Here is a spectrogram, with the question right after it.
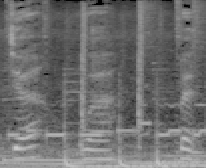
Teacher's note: Contoh lain, dalam proses pengimbuhan sufiks an pada jawab akan terjadi pergeseran letak bunyi B ke belakang membentuk suku kata baru, yang mana jawab menjadi ditambah sufiks an menjadi jawaban.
